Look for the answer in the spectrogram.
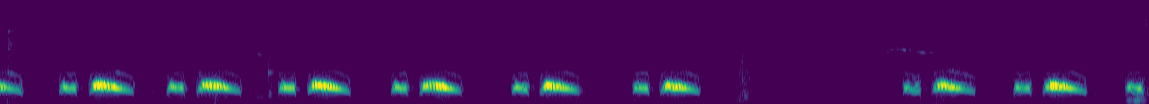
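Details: Spotted dove lure calls to provoke a rival: a long run of short-then-long coo pairs, the longer note falling and buzzy, about one pair per second, a pause of a second or so, then the run resumes.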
